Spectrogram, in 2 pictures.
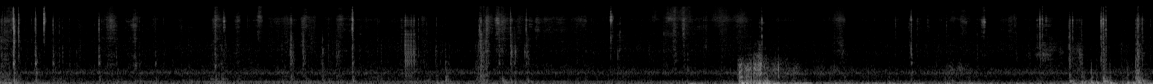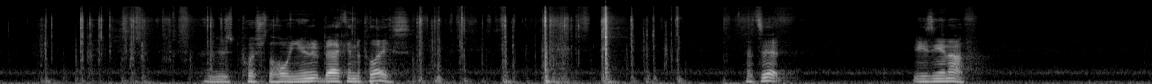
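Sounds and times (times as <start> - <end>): small plastic clicks and rustles: 0.0 - 6.9, 9.0 - 14.2, 14.9 - 18.4
loud low thump: 7.4 - 10.2.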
